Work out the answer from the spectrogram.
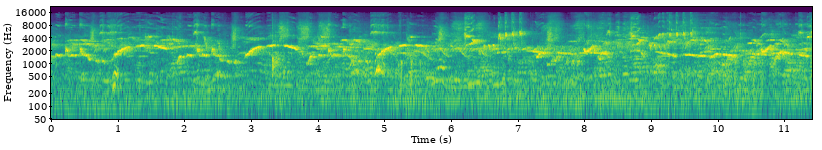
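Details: A contest-placing white-rumped shama, just after its moult, singing in a hanging cage: a dense, continuous stream of rich whistles, arching and sliding notes mixed with harsh chattering phrases, varied throughout.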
